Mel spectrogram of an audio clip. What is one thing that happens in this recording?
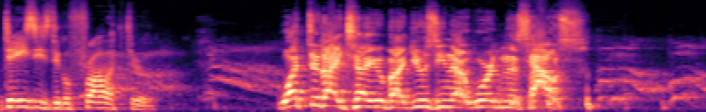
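A young man speaks forcefully, close by.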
